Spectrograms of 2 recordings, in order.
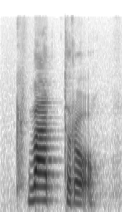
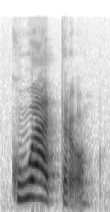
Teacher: Kein W, keine Zähne sind auf der Unterlippe, sondern cuatro.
